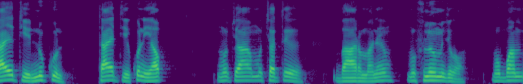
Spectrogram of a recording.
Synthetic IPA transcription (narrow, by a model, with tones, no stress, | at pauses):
ta˦ji˦te˨nu˦kːu˦˨n | ta˦ji˦te˨ku˦n˨ja˦p̚ | mu˦t͡ʃʷa˦mu˦t͡ʃa˦tːi˦ | ba˨ɾi˨ma˨ne˦mu˦fu˦lo˦mu˦d͡ʒi˨ɡo˨ | mu˦bʷa˦m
